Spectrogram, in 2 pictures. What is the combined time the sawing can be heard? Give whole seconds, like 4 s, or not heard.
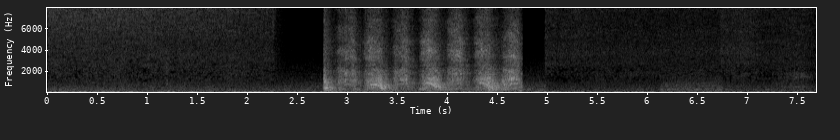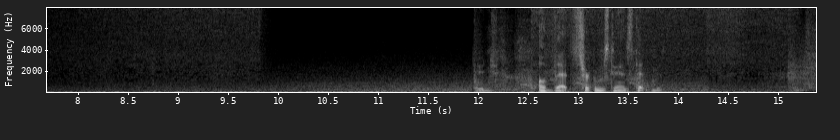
4 s.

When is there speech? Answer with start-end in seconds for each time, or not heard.
11.9-13.8.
